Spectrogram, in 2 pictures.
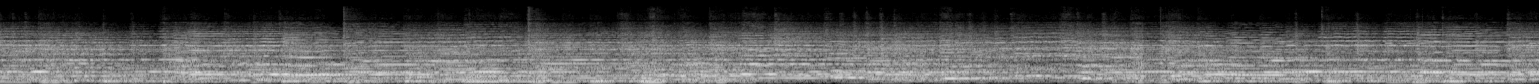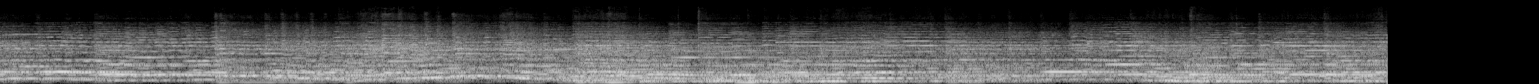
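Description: At 11.44 s the level drops suddenly by about 5 dB and stays down until 11.61 s. The sound and the background noise fall together, with no ramp. This is a sudden gain jump, likely a digital gain change applied between one sample and the next.

At 29.26 s the audio stops in the middle of a sound and goes silent at once, with no decay. This is a cut-off end. The final buffers were never written or played, so the last part of the audio is simply missing.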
